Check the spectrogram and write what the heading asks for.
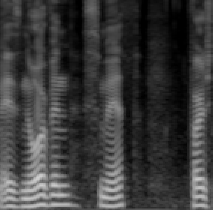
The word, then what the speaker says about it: Norvin: because people always ask how do I pr pronounce my or spell my first name so my my name is norvin Smith first name is n o r v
